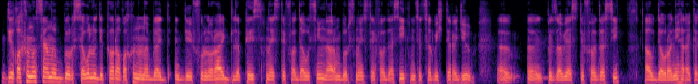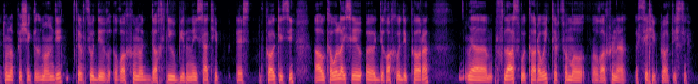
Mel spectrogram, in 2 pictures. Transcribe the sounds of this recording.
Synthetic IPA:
d̪əɣɑxunosamaboɾsawəlod̪əpʰɑɾaɣɑxunonabɑjad̪ːəfʊloɾɑjɖlapest̪naɪst̪ɪfɑd̪awəsinaɾmbʊɾsnaɪst̪ɪfɑ̰d̪a̰sipɪnzət͡salwext̪̚d̪aɾad͡ʒe | pəzɑwjaɪst̪ɪfɑd̪asi | awd̪awɾɑniɦaɾa̰kat̪unapəʃaklbɑnd̪et̪ʰəɾt͡sod̪əɣɑxunod̪ɑxɪliwbiɾunəjsat̪he | pʰɑt̪esia̰wkʰawəlajsid̪əɣɑxod̪əpʰɑɾʔa | flɑswəkɑ̰ɾʔawəjt̪əɾt͡somɣɑxuna̰ | sɪhepɑ̰t̪esi

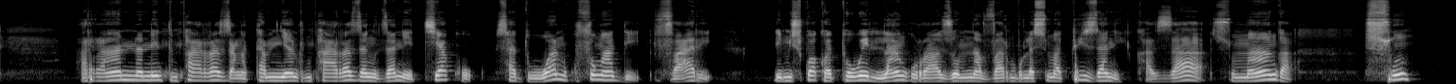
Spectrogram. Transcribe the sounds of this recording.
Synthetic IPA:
rannanent̪impʰaɾazaŋat̪aminiaɳɖ͡ʐumpʰaɾazaŋizanet̪ʰiaku | sad̪iwanuku̥fuŋad̪ḛv̥aɾḭ | lemisi̥kuakat̪owelaŋɡuraazoaminavaɾimbuləsimat̪uizani̥kʰa̰zasumaŋɡə̰ | su

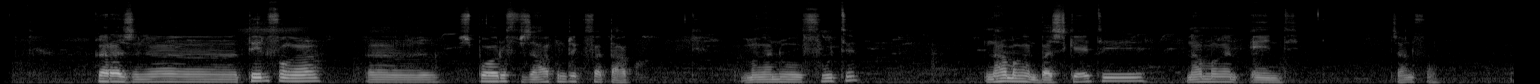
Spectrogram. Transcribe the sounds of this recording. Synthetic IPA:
kaɾazanə | t̪elufaŋə | spɔɾifizakuɳɖ͡ʐeki̥fat̪aku̥ | maŋanofut̪i | namaŋanibasket̪i | namaŋaniend̪i̥ | z̥anifo

